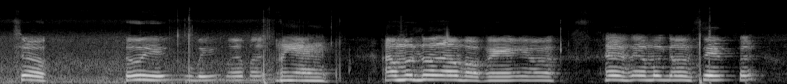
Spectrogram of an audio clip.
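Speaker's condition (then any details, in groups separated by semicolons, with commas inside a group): Cerebral palsy; body affected; speech disability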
